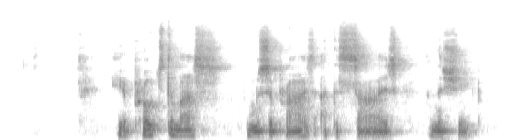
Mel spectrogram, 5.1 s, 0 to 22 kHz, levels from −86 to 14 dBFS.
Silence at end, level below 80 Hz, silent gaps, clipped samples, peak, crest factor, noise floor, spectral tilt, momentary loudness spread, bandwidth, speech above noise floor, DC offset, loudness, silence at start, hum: 0.3 s; -76 dBFS; none; under 0.1%; -20 dBFS; 20 dB; -79 dBFS; -4 dB/octave; 13 LU; 12 kHz; 40 dB; under 0.1%; -39 LUFS; 0.8 s; none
